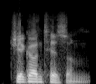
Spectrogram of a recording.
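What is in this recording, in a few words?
"gigantism", American English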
